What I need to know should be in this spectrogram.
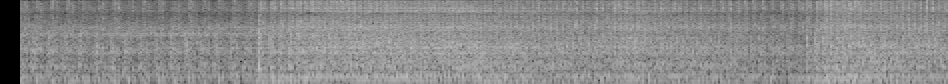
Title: RTR bike engine sound problem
